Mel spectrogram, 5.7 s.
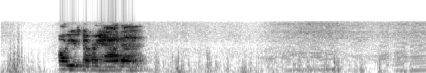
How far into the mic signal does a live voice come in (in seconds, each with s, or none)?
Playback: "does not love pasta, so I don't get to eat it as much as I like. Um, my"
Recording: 0.8 s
